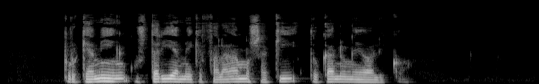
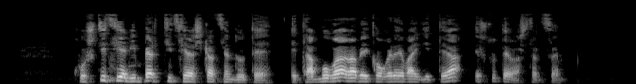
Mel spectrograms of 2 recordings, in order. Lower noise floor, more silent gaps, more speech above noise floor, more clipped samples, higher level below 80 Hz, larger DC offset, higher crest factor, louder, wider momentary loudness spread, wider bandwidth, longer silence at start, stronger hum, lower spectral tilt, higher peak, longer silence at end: second, -67 dBFS vs -74 dBFS; neither; second, 48 dB vs 53 dB; neither; first, -60 dBFS vs -68 dBFS; neither; about the same, 18 dB vs 20 dB; about the same, -20 LUFS vs -21 LUFS; second, 12 LU vs 15 LU; about the same, 11 kHz vs 11.5 kHz; second, 0.65 s vs 0.8 s; neither; first, -6.5 dB/octave vs -4 dB/octave; about the same, -4 dBFS vs -2 dBFS; first, 1.4 s vs 0.75 s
